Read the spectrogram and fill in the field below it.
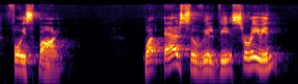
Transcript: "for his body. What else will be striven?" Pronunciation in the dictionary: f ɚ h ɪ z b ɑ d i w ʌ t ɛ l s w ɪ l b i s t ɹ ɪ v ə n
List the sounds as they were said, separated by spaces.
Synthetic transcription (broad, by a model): f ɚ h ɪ s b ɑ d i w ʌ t ɛ l s w ɪ l b i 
